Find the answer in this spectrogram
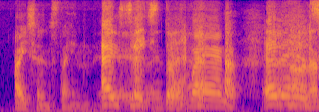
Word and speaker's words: Eisenstein: es de Sergei Einstein, siempre digo Einstein, me equivoco siempre. Te comes una sílaba. Es Eisenstein.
